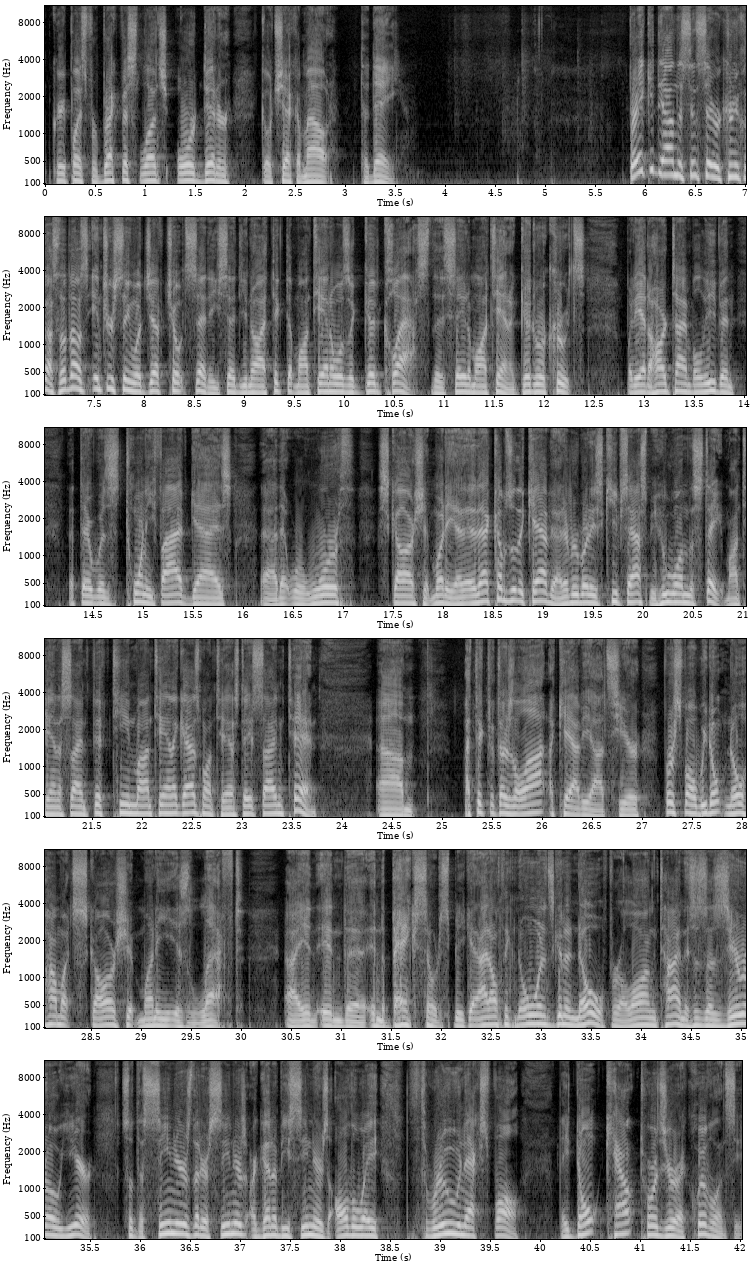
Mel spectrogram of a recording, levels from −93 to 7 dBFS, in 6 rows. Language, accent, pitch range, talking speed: English, American, 115-155 Hz, 225 wpm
